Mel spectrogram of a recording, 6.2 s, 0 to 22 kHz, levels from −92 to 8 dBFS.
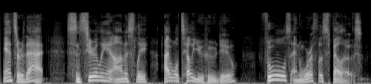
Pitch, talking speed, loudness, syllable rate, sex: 135 Hz, 145 wpm, -20 LUFS, 4.5 syllables/s, male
